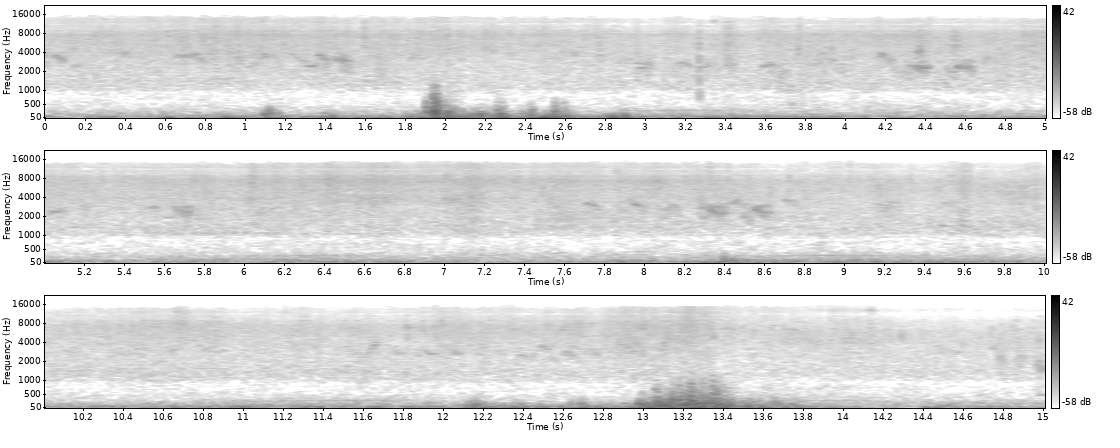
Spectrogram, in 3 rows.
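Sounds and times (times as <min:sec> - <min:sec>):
low outdoor rumble: 0:00.0 - 0:15.0
faint bird chirps: 0:14.2 - 0:15.0.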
